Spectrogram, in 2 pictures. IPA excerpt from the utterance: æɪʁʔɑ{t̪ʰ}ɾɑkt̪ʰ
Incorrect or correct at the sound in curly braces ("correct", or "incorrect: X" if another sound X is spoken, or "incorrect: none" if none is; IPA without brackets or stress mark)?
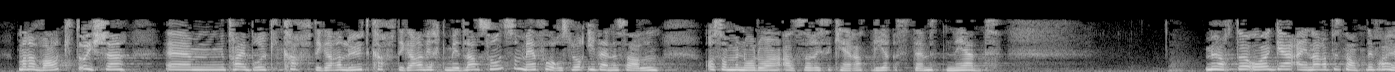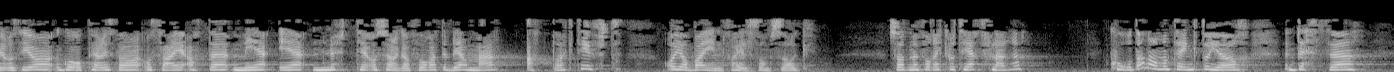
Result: incorrect: t̪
